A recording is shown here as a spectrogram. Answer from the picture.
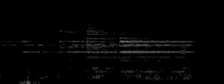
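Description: High ringing chime tones, with new tones struck about half a second in and twice more shortly after, layering on one another, then cutting off suddenly at the end.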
